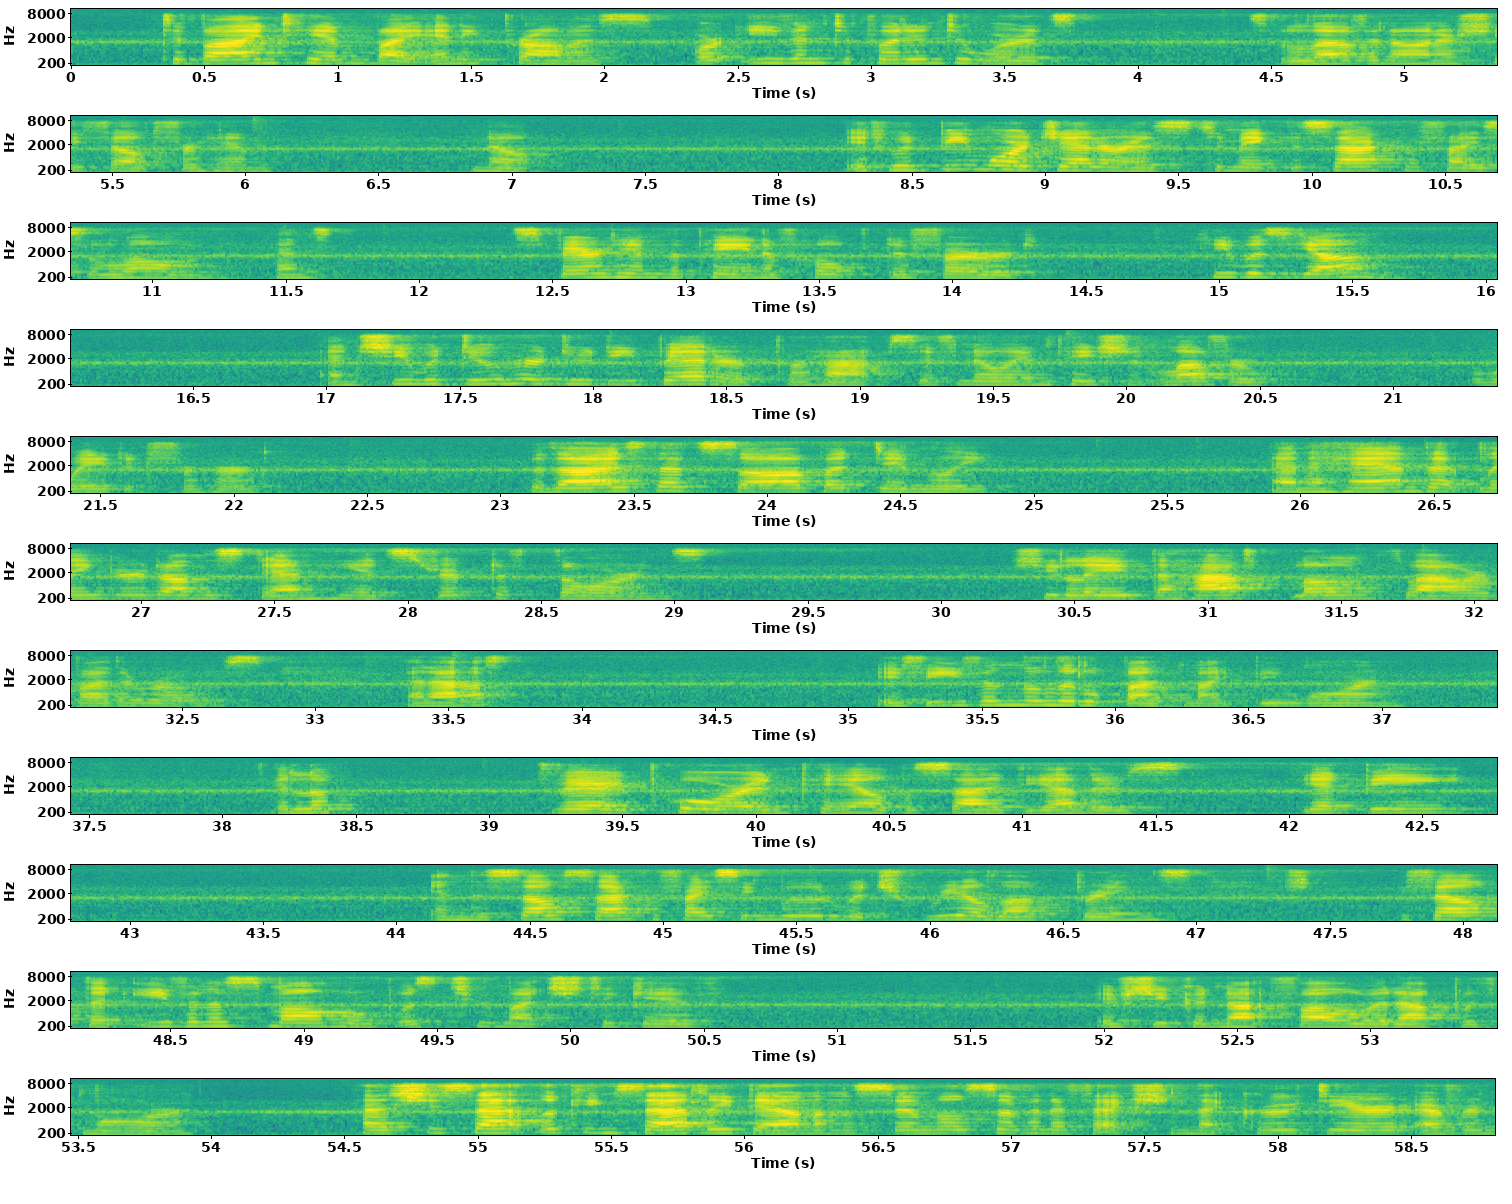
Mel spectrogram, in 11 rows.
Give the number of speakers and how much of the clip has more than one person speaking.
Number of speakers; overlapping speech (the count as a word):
one, no overlap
